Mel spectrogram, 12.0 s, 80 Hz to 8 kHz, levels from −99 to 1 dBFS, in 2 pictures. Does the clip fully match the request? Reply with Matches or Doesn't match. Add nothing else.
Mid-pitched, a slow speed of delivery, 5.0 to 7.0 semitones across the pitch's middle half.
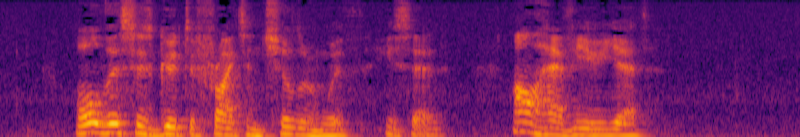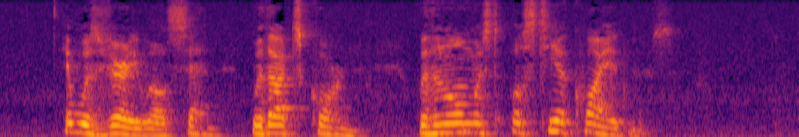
Matches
